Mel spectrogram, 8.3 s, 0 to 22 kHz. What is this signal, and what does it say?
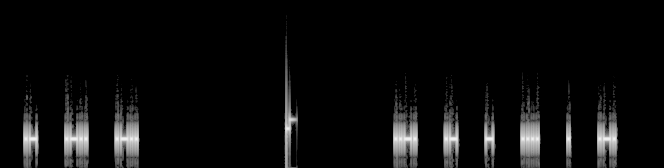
Morse code, heard as a keyed tone, about 40 wpm, spaced as for 19 wpm, 700 Hz. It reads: ALL FATHER
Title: 4x Character Spacing - Top 300 Words - 40wpm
